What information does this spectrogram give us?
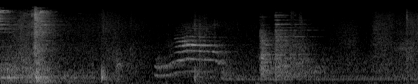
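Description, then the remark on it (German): A cat lets out a single drawn-out meow that rises and falls in pitch, moderately loud, with a few soft clicks and household noises around it. “Ja, die Katze ist auch schon wach.”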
